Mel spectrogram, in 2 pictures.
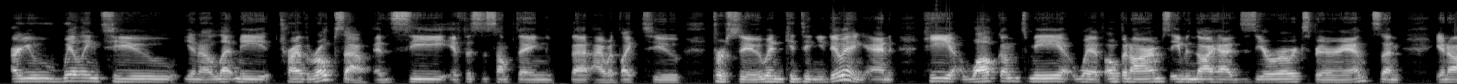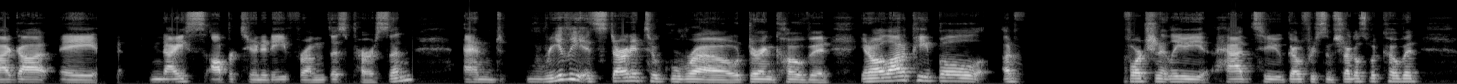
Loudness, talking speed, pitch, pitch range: -16 LUFS, 150 wpm, 125 Hz, 115-140 Hz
